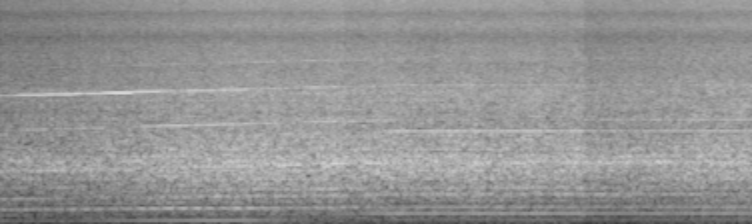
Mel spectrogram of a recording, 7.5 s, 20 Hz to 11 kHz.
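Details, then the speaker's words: Salvaged treadmill motor and controller fitted to a 1944 Delta wood lathe, run at maximum setting 9 after slow spin-up: even steady high whirr with airy rush, no knocks or wavering; running normally. "And let's actually take it all the way up. It goes up to maximum of 9 on this"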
